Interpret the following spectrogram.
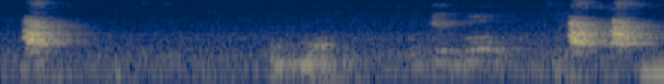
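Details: Labrador Retriever playing hide-and-seek at home, one sharp bark at the start, quieter human voices in the middle, then two more quick barks close together at the end.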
